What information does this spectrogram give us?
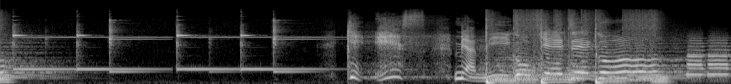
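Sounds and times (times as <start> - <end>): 
electronic doorbell chime over a sustained ringing tone: 0.0 - 3.5
speech: 4.5 - 7.2.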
